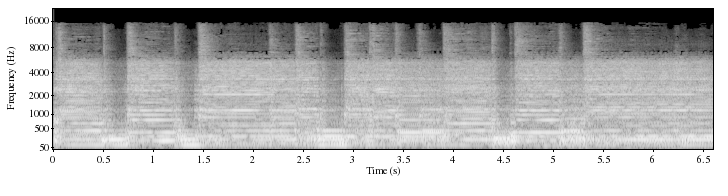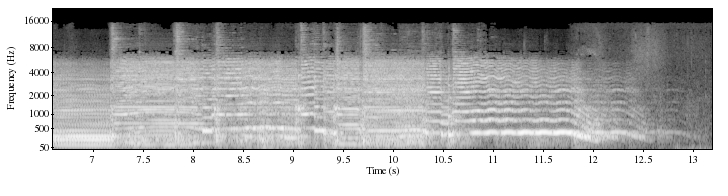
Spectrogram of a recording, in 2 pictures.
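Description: A distorted electric guitar with a lacquered wooden body plays loud, dense chords with sharp rhythmic attacks, then shifts to sustained bending notes before ringing out and fading at the end. No one speaks.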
